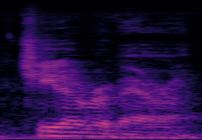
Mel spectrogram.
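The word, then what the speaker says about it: Chita Rivera: It's just It's just Cheetah Rivera. Cheetah. Well, that's because Americans do D's instead of T's.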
